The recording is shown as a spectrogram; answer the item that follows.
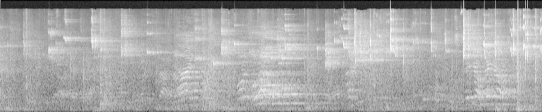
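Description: Live indoor basketball game: a basketball bouncing on a hardwood gym floor with scattered sharp knocks of play, and players' voices calling out, echoing in the large gym, loudest around the middle.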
